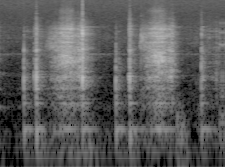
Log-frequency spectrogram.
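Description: A kitchen knife drawn firmly through a sharpener to prepare salmon tartare, two close, rasping passes, each a gritty scrape rising and falling, separated by a brief pause.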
